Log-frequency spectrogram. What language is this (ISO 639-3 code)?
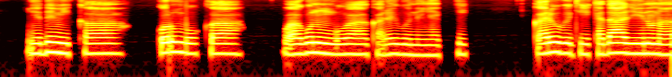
mde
